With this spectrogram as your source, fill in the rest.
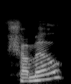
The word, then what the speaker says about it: Shaamel: Shaamel, is it correct pronunciation? That's right. It's Shaamel, Shaamel, Shaamel.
